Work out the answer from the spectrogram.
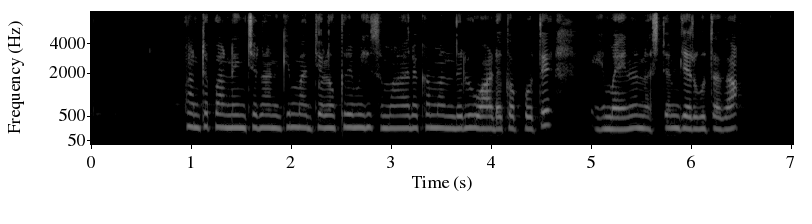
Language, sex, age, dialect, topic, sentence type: Telugu, male, 18-24, Telangana, agriculture, question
